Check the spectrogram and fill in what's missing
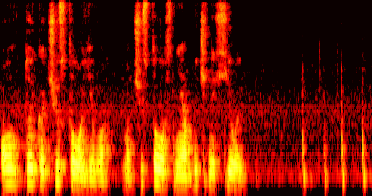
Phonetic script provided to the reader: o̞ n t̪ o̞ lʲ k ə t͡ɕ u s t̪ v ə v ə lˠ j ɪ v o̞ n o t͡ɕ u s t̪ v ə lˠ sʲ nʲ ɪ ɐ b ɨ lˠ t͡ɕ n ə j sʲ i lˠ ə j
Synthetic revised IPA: o̞ n t̪ o̞ lʲ k ə t͡ɕ u s t̪ v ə v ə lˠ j ɪ v o̞ n o t͡ɕ u s t̪ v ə lˠ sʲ nʲ ɪ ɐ b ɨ t͡ɕ n ə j sʲ i lˠ ə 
